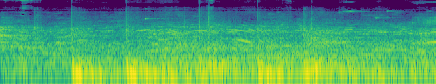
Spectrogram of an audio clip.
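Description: A basketball dribbled on a hardwood gym floor, about six bounces at roughly two a second.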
